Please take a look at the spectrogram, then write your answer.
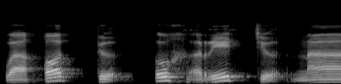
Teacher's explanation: dal sukun bacaan kolkolah atau memantul ditampakkan pantulannya. Kemudian jim sukun juga bacaan kolkolah ya, dibaca memantul.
